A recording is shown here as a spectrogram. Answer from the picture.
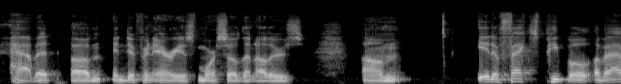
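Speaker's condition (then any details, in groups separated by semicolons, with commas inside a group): No condition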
